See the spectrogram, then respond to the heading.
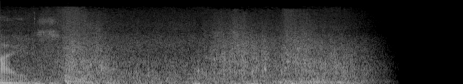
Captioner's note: thunder clapping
